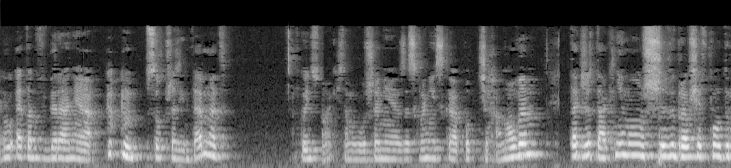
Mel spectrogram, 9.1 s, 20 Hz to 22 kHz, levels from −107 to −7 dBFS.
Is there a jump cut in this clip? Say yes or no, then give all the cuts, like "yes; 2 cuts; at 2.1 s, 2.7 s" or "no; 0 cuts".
yes; 3 cuts; at 4.0 s, 5.0 s, 7.0 s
